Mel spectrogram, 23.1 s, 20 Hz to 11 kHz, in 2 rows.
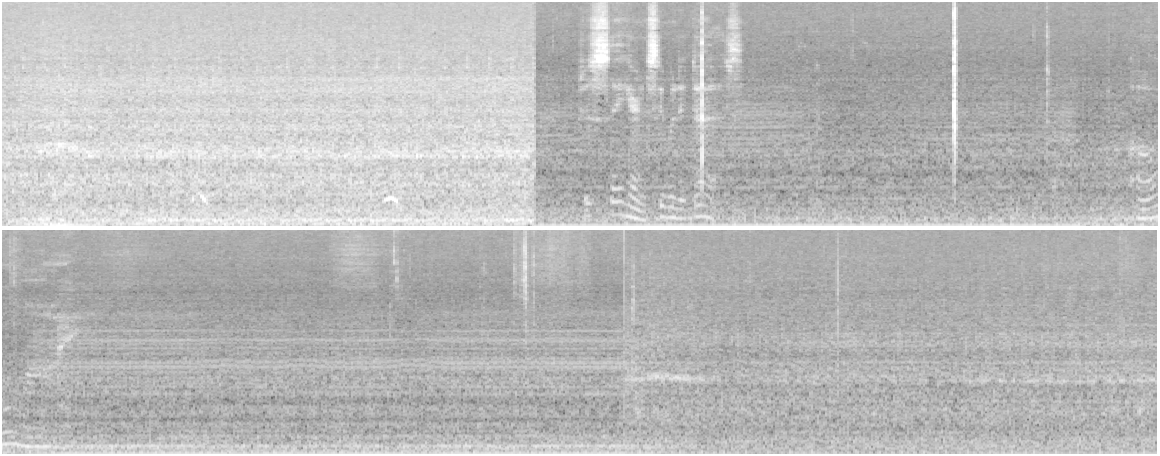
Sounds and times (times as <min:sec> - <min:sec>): Speech: 0:05.8 - 0:07.4, 0:11.3 - 0:12.4.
